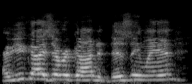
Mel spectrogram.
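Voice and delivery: plain reading voice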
